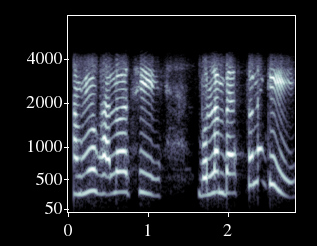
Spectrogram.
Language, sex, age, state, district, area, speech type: Bengali, female, 18-30, West Bengal, Alipurduar, rural, conversation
